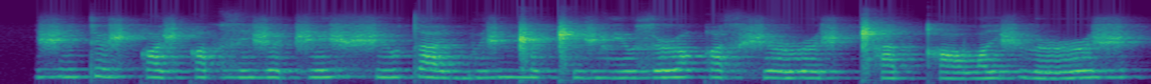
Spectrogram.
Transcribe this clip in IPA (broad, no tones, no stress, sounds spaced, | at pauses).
ʒ i t ʏ ʒ q ə˞ ʒ q ʌ θ z i ʒ ʌ t͡ʃ e ʒ ʃ ɨ u̯ t a i̯ b ɨ ʒ ŋ͡ǁ ʏ ǁ i ʒ lʲ e u̯ z ə˞ u̯ q ɨ s ʃ ə˞ ɹ ə˞ ʃ ǁʰ a θ qʰ ʌ u̯ lˠ i ʃ ð ə˞ ʒ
